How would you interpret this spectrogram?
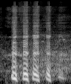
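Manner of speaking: short burst of laughter; amused laugh. Real, not acted. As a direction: laugh at your own story. हँसी, अपने ही किस्से पर. (अपनी बात पर हँसी)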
